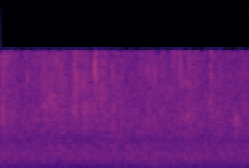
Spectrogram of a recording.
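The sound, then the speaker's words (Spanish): Steady rain pours down in a continuous, even hiss with soft patter mixed in, filling the whole moment without a break. No voices are heard over it. “En medio de la lluvia, Señor, guárdanos y protégenos, te lo pido en el nombre de Jesús.”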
